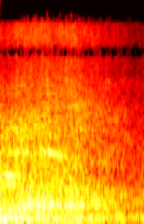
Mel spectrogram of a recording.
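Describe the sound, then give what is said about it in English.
The RMC anti-rollbacks of Steel Vengeance, the world's first hyper-hybrid roller coaster, clatter loudly as trains are pulled up the lift hill, a dense, rapid mechanical rattling over a low rumbling drone that eases slightly toward the end. “I hear that familiar sound as RMC's ridiculously loud anti-rollbacks do their thing, as the trains are pulled to the top”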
